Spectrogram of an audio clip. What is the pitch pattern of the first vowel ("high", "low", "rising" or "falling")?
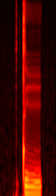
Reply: low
